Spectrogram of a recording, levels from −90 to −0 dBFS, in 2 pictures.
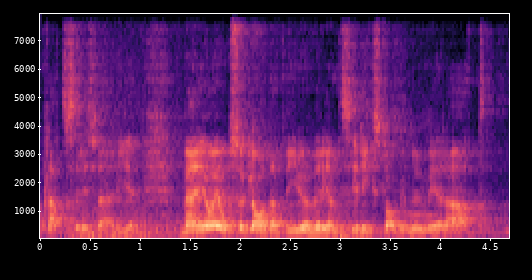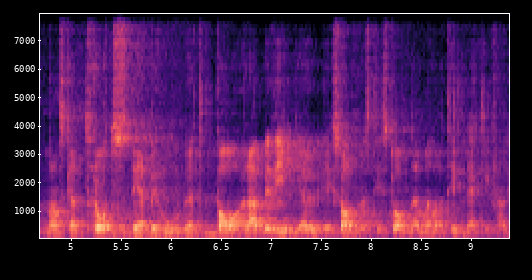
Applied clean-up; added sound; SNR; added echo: none; Bird; 20 dB; reverberation time 2.5 s.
